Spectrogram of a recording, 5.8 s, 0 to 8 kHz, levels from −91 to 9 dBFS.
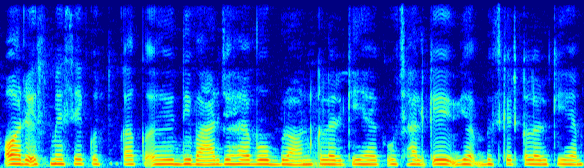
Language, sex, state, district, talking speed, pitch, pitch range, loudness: Hindi, female, Delhi, New Delhi, 205 wpm, 205 Hz, 200-205 Hz, -18 LUFS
